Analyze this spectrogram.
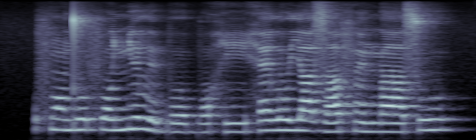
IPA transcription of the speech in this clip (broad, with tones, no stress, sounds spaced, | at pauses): f ɔ̃˦ d o˦ f ɔ˦ ɲ ɨ˦ l ɨ˨ b oː˨ b ɔ˨ h iː˨ h ɛ˦ l o˦ j a˦ z a˨˦ f ɛ̃˧ ŋ aː˧ s u˦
